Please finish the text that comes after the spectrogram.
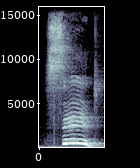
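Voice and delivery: high mocking shout of the name; teasing yell. A narrator's reading. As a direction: jeer it out loud and high. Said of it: "yelled all the toys at once".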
